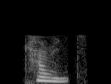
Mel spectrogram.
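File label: "current", English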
